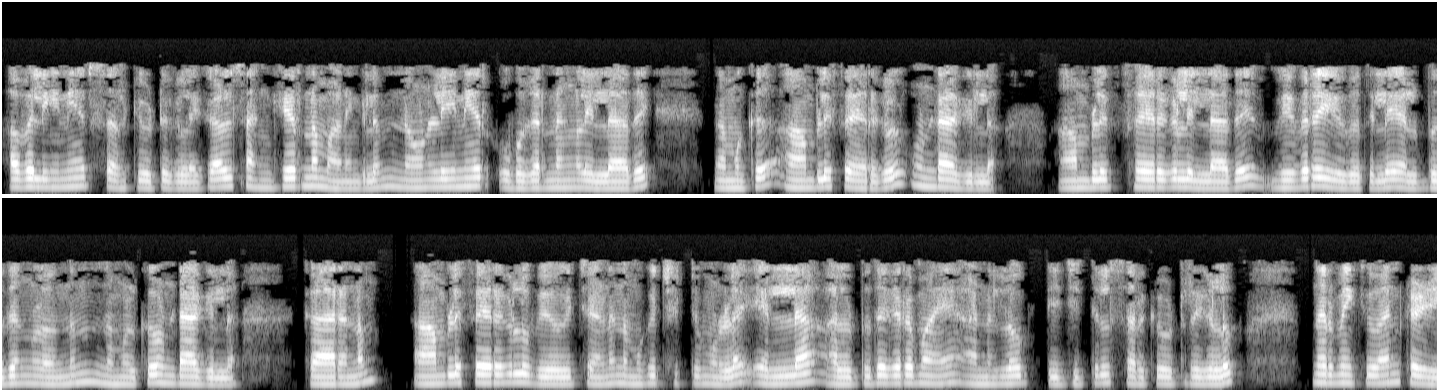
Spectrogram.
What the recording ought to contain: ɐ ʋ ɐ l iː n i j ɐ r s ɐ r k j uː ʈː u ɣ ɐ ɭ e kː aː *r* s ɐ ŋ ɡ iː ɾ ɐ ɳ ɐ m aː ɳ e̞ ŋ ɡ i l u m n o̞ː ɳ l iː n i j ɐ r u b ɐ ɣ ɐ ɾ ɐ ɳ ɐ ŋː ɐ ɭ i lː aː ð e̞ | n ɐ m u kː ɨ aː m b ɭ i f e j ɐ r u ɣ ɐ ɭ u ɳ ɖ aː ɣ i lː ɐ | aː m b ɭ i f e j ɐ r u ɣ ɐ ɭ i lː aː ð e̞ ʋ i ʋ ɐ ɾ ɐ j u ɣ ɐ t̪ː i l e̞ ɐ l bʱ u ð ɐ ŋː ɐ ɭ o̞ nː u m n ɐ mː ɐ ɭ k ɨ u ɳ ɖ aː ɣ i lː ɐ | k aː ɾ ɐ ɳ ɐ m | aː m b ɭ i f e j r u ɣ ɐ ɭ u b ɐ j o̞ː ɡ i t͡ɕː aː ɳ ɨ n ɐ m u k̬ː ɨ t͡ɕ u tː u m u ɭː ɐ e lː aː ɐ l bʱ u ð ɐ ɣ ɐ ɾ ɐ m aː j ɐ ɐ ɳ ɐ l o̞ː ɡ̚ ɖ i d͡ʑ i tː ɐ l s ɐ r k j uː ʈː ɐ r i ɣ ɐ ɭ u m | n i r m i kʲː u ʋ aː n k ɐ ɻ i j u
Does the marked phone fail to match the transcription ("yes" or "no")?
yes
